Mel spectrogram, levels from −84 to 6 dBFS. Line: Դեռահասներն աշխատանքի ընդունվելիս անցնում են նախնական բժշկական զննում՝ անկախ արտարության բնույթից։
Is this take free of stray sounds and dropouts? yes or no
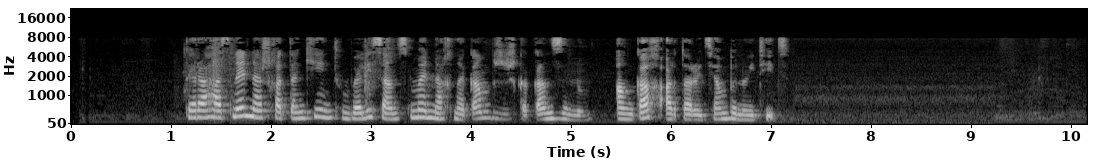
yes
